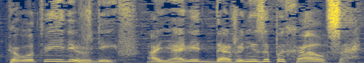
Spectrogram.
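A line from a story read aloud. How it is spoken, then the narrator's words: Laughing. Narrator (Russian): смеясь, сказал парень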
